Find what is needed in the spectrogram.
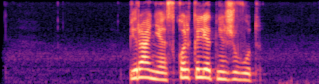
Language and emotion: Russian, neutral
